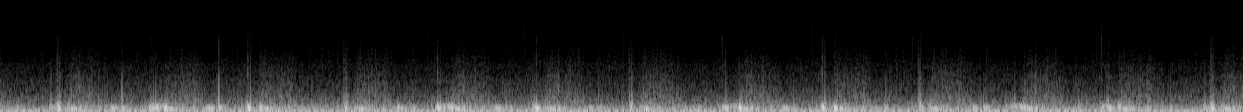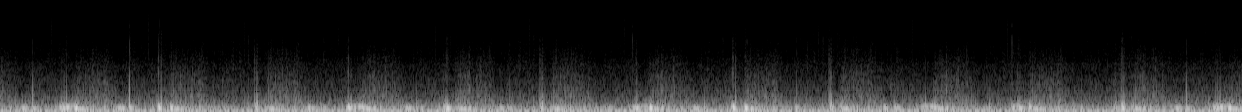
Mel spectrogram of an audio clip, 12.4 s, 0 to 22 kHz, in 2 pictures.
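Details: Womb sound for baby sleep: steady, muffled, low heartbeat thumps at roughly 125 per minute over a soft rushing hum of white noise and monotonous flowing sounds. Heartbeat.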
